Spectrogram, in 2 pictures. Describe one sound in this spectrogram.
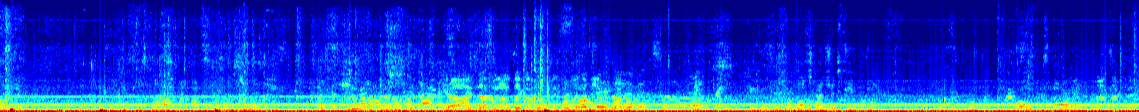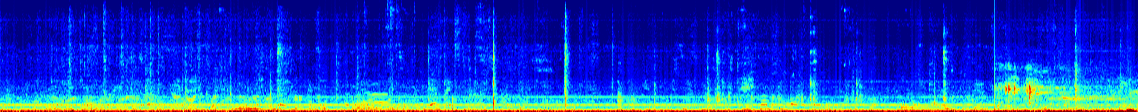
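An aircraft's engines hum steadily.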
